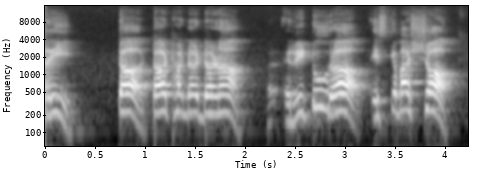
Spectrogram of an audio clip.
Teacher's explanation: इनका उच्चारण स्थान मूर्धा से होता है, इसलिए ये वर्ण जो है वह मूर्धन्य वर्ण है।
